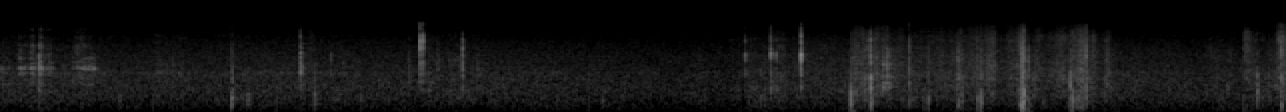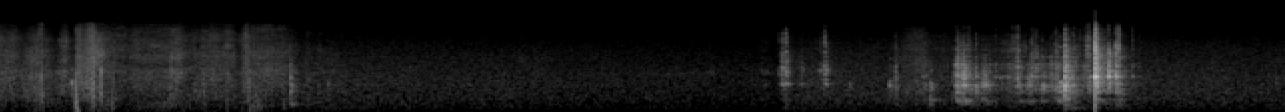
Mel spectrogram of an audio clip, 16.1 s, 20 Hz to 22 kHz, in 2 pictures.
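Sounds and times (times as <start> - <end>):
plastic parts clicking and tapping: 12.8 - 15.2.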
